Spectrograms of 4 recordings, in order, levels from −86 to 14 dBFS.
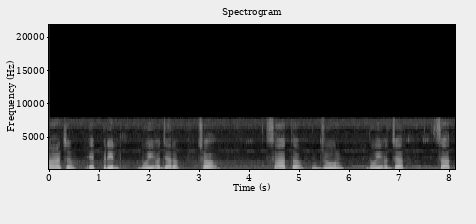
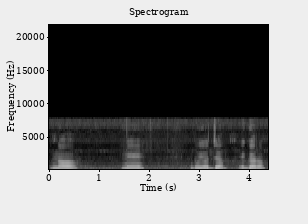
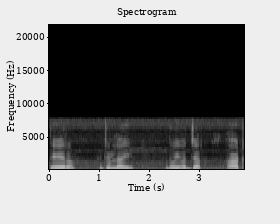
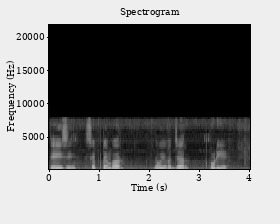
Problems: none marked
